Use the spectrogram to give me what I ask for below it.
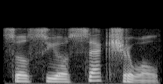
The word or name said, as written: sociosexual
